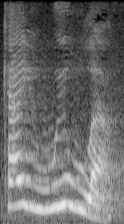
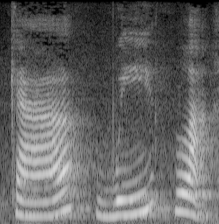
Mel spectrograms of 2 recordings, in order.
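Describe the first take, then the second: First: Said in the usual way. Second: Cauila broken into three separate syllables. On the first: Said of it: "Por exemplo, a palavra". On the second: Shown as a demonstration. Teacher making students notice the vowel, syllable by syllable. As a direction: pause after each syllable of Cauila. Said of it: "que você perceba aqui".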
